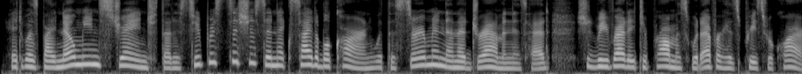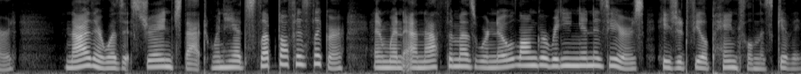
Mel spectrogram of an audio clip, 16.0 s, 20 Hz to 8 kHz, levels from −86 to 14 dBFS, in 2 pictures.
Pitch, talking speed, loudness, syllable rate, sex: 230 Hz, 215 wpm, -22 LUFS, 5.8 syllables/s, female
